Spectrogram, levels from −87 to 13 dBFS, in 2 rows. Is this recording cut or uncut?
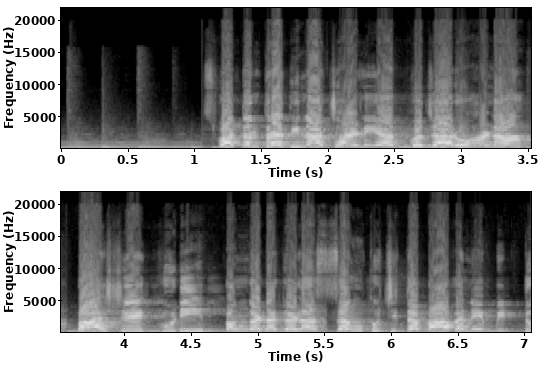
cut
